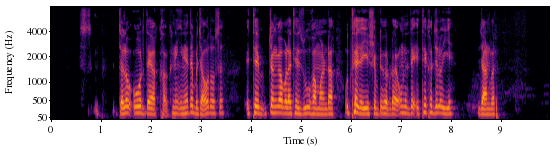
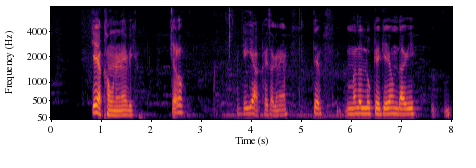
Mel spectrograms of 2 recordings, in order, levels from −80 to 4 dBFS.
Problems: constant background noise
